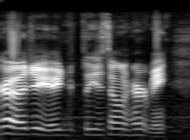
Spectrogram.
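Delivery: high, timid, fearful, nervous pleading. Retelling own earlier words: imitating own past nervous plea. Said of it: "the last time I was like".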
